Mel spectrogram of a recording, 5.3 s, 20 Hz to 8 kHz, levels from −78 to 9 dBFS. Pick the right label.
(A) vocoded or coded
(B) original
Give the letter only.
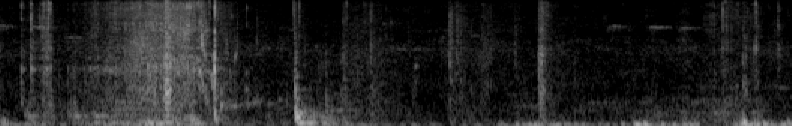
B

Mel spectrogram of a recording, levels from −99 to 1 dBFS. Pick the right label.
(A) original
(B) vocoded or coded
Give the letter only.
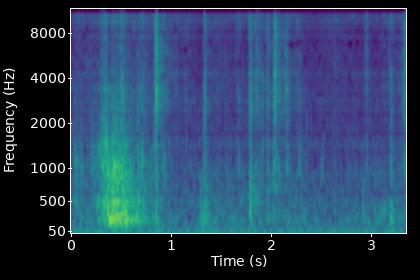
B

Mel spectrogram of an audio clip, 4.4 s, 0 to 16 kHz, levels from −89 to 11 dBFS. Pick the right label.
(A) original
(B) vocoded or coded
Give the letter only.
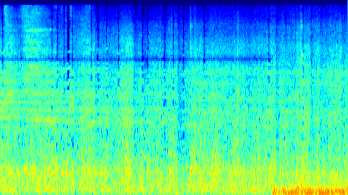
A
